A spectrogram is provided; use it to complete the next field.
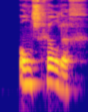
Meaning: innocent
- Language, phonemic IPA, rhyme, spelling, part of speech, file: Dutch, /ɔnˈsxʏl.dəx/, -ʏldəx, onschuldig, adjective, Nl-onschuldig.ogg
